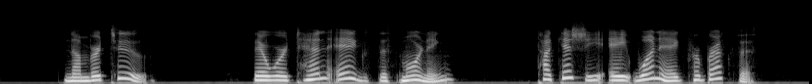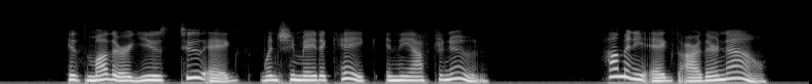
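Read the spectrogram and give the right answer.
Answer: Seven.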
